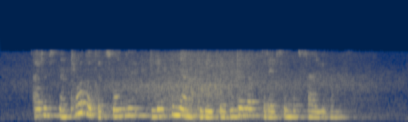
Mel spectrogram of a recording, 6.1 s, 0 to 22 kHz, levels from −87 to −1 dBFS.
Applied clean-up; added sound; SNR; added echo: none; Car passing by / Traffic noise, roadway noise; 17 dB; reverberation time 0.6 s.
